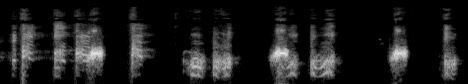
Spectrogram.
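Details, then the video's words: Repeated harsh croaks of a night heron, the bakchu or ok bird, about a dozen short raspy notes in uneven clusters, some louder squawks standing out, in a quiet setting. "বাকচু পাখির ডাক / অক পাখির ডাক / বাকচো পাখির সেরা ডাক / Bukcu pakir duk/ Night Hiron Bird call"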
